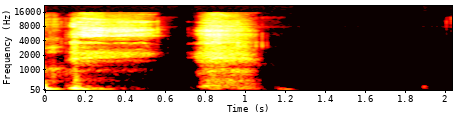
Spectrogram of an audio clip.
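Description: A man's breath close to a handheld microphone: two short, breathy exhales like a sigh, about half a second apart.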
